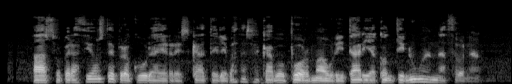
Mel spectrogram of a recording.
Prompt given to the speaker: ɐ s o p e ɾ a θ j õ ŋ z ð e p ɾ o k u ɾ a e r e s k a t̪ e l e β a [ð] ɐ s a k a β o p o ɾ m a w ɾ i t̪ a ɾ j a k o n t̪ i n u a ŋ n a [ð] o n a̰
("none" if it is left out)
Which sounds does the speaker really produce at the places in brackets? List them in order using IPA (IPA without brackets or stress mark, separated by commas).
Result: ð, θ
